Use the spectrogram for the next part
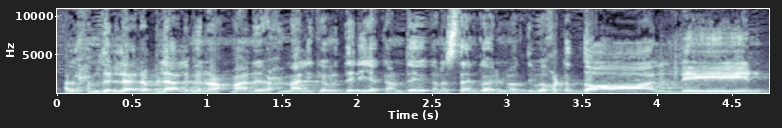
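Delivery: chanted fast without pausing; rushed recitation in one breath. Shown as a demonstration. Preacher mocking the one-breath reciter, rushed chant. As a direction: rattle off the Fatiha in a single breath. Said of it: "এক নিঃশ্বাসে মারিয়ে দিয়েছেন".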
